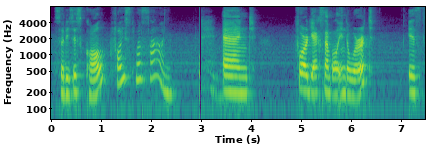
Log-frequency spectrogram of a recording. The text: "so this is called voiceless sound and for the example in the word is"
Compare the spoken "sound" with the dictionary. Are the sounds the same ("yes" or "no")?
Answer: no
